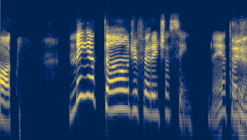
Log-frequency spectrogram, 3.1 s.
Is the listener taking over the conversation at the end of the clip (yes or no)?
yes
